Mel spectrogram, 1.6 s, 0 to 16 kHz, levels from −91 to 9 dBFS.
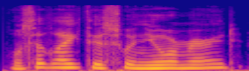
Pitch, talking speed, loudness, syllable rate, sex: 180 Hz, 310 wpm, -15 LUFS, 7.0 syllables/s, male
